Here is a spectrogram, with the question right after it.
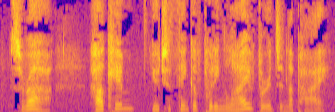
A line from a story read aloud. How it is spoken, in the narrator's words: his majesty cried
